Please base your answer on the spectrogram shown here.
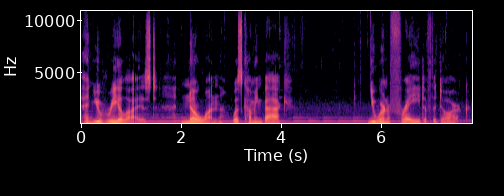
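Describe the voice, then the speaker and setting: A man voicing a dark, seductive, protective monster in an intimate roleplay ASMR style, gravelly and deliberate, with long pauses. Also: on the low side. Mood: dark, soothing menace. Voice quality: gravelly, creaky. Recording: rain and music behind the voice. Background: steady rain and music.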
